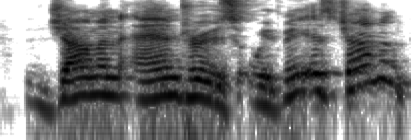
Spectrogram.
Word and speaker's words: Jamain: Is Jamain correct pronunciation? I didn't check that beforehand. Yeah, Jamain. Benjamin without the Ben, so just Jamain, or call me anything.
